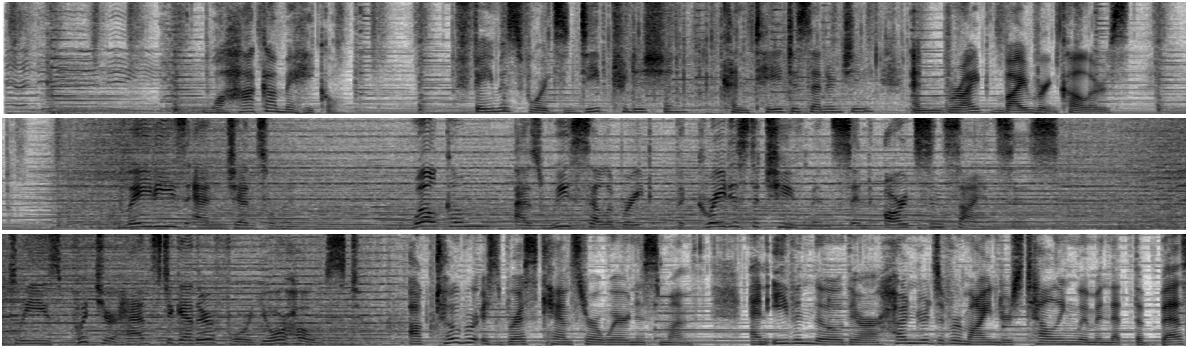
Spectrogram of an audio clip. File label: Narration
